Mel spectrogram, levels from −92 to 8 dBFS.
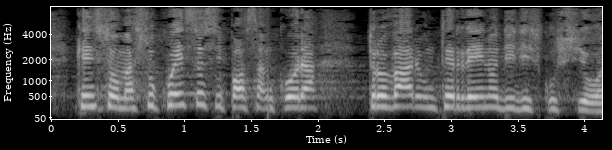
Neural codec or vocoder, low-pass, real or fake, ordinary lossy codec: none; none; real; none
